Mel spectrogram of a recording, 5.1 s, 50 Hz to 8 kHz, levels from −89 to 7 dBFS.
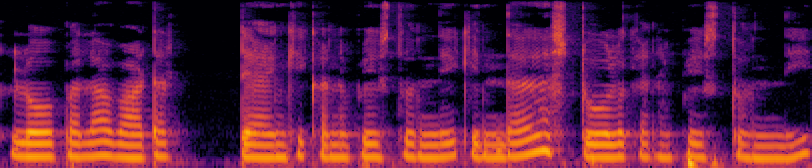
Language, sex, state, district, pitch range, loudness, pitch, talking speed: Telugu, female, Telangana, Mahabubabad, 180-195 Hz, -18 LUFS, 185 Hz, 85 wpm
